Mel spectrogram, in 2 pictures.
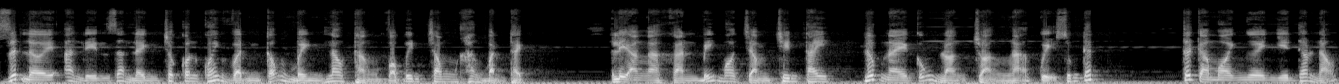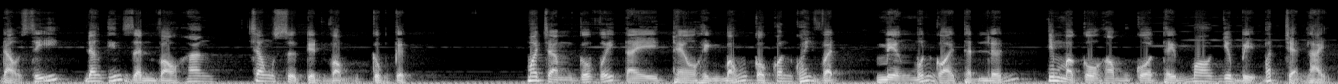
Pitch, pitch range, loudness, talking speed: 100 Hz, 95-130 Hz, -14 LUFS, 195 wpm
